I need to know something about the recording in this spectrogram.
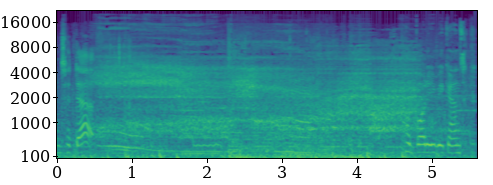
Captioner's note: sneers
